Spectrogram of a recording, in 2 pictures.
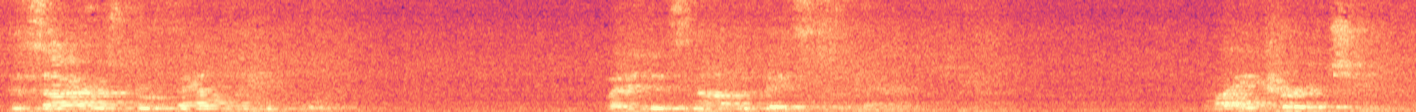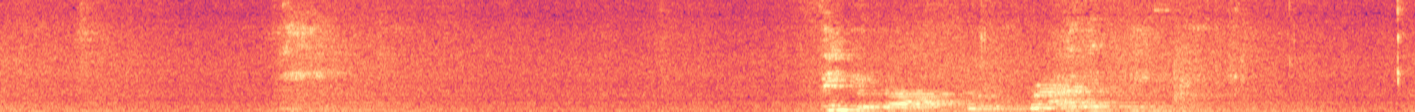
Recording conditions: poor sound quality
